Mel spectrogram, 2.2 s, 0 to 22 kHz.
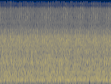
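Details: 2005 Toyota Corolla, warm at idle after fixing vacuum leak causing lean code: even steady tone, no hissing or hunting; closed loop, fuel trims relearning, intake sealed.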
